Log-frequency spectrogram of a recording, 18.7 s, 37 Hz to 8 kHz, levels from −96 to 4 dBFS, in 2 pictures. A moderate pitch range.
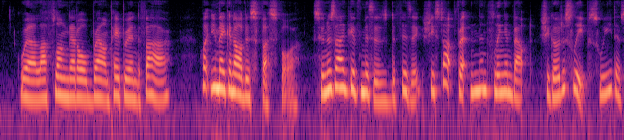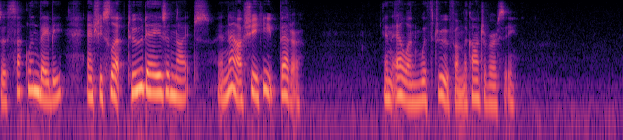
Yes: average, 4.7 semitones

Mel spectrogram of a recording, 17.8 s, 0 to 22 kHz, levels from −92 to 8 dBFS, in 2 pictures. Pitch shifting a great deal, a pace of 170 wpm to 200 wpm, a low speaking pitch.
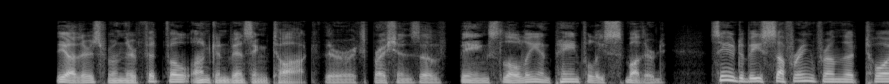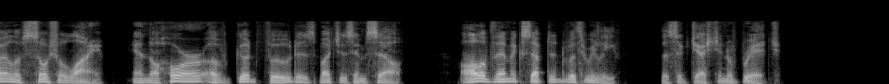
No: wide, 6.5 semitones; average, 150 wpm; very low, 95 Hz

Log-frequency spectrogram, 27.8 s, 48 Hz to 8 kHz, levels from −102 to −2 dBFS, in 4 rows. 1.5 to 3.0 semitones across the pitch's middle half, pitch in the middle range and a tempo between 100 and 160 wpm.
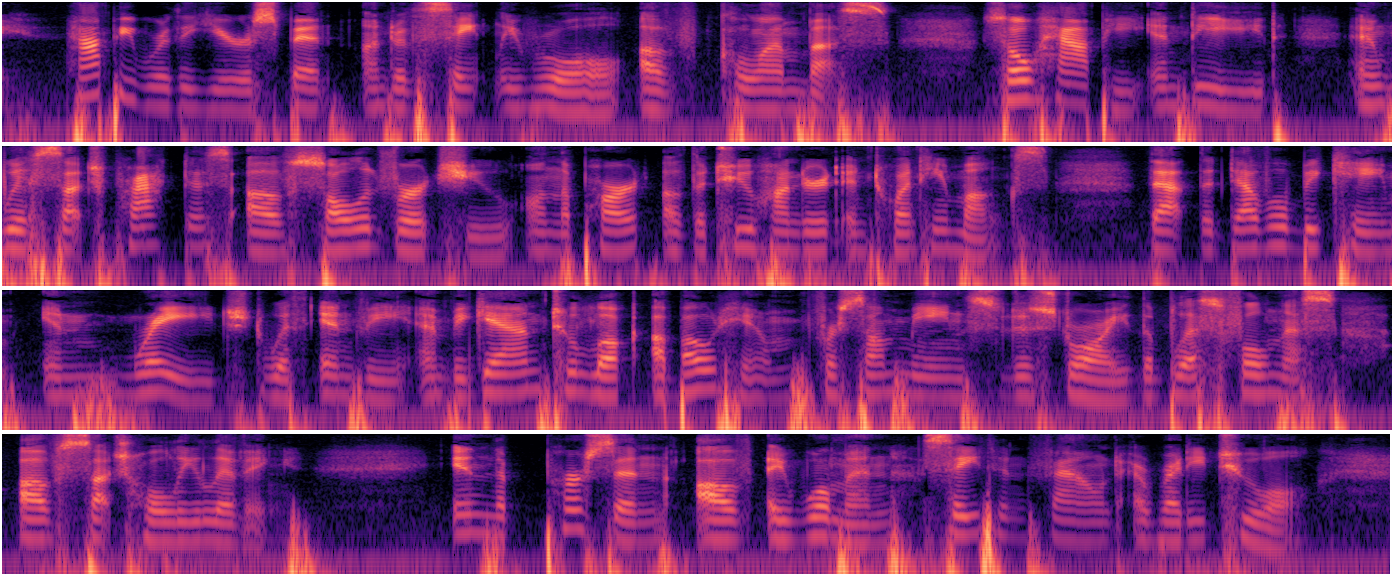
Yes: narrow, 2.5 semitones; medium, 170 Hz; average, 145 wpm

